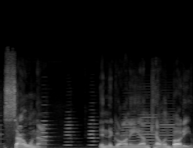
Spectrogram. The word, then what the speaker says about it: sauna: leave until I pronounced sauna correctly. Clearly, I have a lot to learn. For the record, the correct pronunciation is sauna.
